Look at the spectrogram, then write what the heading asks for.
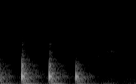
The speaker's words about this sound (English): So he's in the middle of just kind of putting this together when one day he gets a knock at the door.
